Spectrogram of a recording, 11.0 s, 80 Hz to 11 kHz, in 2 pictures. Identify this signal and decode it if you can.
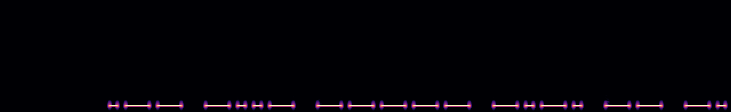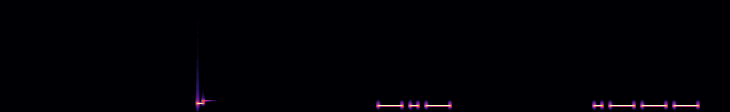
Morse code, heard as a keyed tone, about 20 wpm, spaced as for 15 wpm, 700 Hz. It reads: WX0CMN KJ
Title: USA Call Signs - 6 Characters - 6x Character Spacing - 20wpm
